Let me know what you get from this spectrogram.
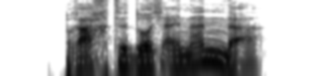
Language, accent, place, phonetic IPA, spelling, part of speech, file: German, Germany, Berlin, [ˌbʁaxtə dʊʁçʔaɪ̯ˈnandɐ], brachte durcheinander, verb, De-brachte durcheinander.ogg
- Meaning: first/third-person singular preterite of durcheinanderbringen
